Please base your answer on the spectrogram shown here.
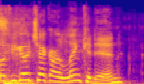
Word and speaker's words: LinkedIn: after 10 years that linkedin is not pronounced lin kiddin i spent all day wondering how many meetings i've actually said that in lincoln lincoln so if you go check our linkedin sounds like a friend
